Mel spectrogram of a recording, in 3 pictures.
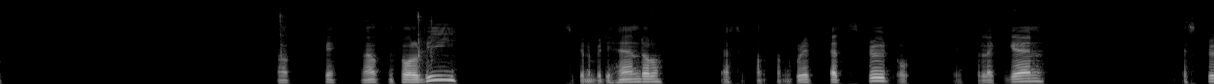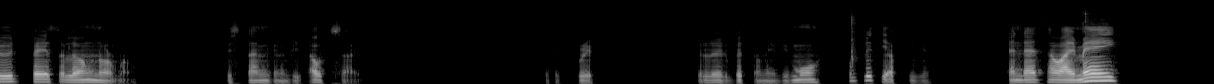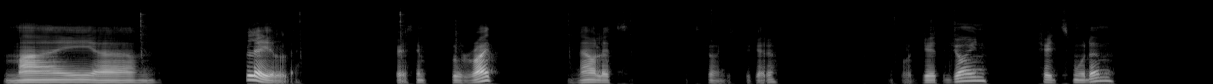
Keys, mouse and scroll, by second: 0.6 shift+middle click, 1.7 ctrl+r, 5.2 shift+middle click, 6.5 ctrl+b, 9.3 shift+middle click, 10.2 right click, 12.4 click, 15.6-22.2 right drag, 23.1 Tab, 23.9-24.7 middle drag, 25.6-26.0 shift+middle drag, 26.7-27.9 middle drag, 28.3-28.6 shift+middle drag, 29.0-29.4 middle drag, 29.8 shift+middle drag, 31.8 click, 32.5 shift+middle click, 33.7 shift+click, 35.7 ctrl+j, 36.2 click.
